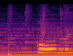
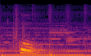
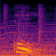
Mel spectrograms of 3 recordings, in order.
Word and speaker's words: comb: COMB என்னன்னு சொல்லுவாங்க? தலைக்கு சீவிர சீப்பை கோம்புன்னு சொல்லுவாங்க நிறைய பேர். கோம். அதை வந்துட்டு பி சைலண்ட்டாக இருக்கணுங்க. கோம் அப்படி தான் சொல்லணும்.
